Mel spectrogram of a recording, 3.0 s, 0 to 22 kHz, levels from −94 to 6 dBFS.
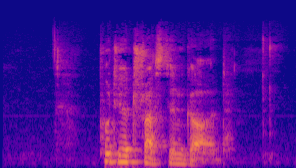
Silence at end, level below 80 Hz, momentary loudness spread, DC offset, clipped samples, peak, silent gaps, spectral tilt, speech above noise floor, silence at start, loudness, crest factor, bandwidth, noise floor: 0.25 s; -64 dBFS; 23 LU; under 0.1%; under 0.1%; -10 dBFS; none; -4.5 dB/octave; 40 dB; 0.55 s; -28 LUFS; 22 dB; 12 kHz; -67 dBFS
